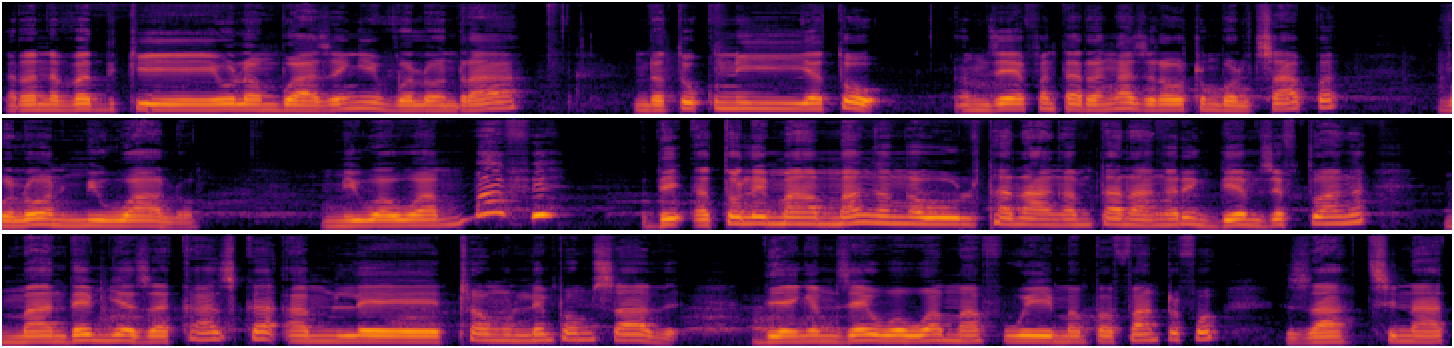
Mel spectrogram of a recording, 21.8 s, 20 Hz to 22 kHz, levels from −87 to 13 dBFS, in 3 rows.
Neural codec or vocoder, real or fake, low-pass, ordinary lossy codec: none; real; none; none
